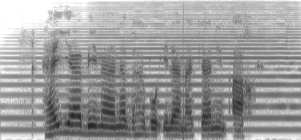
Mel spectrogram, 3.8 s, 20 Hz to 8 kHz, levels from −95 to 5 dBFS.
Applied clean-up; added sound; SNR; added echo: none; Brass instrument; 13 dB; none.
